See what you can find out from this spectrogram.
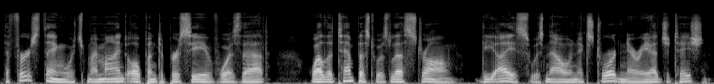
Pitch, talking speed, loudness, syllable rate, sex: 115 Hz, 200 wpm, -18 LUFS, 5.8 syllables/s, male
